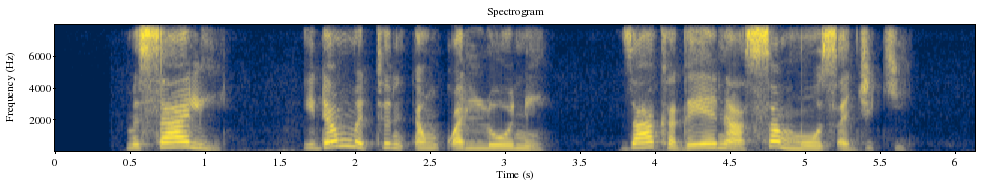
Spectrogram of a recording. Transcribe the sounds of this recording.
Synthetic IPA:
mɪ˨saː˦liː˨ | ʔɪ˨dɐ˦mːʊ˨tʊ˦mɗɐ˦ŋkʷʼɐ˦lːoː˦neː˨ | zaː˦ka˨ɡɐ˦jɐ˦naː˨sɔ˦˨mːoː˦sʼɐ˨d͡ʒɪ˨kʲiː˦

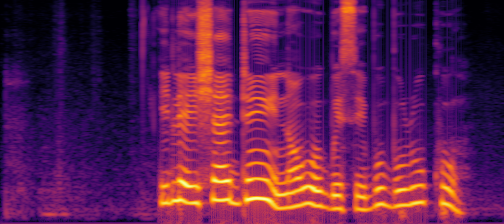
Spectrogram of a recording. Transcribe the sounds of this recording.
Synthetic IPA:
i˧le˦i˧ʃɛ˦dĩ˦i˦˨nã˨˦wo˦˨ɡ͡be˨se˨bu˨˦bu˧ɾu˦ku˦˨

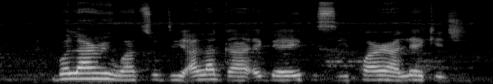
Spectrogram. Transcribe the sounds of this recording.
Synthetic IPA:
bɔ˦la˦ɾĩ˦˨wa˨˦tu˦di˧a˧la˦ɡa˨˦ɛ˧ɡ͡bɛ˧e˦fi˦si˨kʷa˦ɾa˦˨lɛ˦˨ke˨d͡ʒi˨

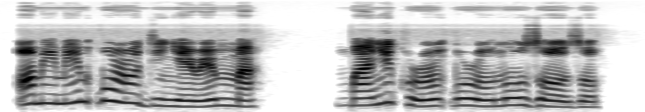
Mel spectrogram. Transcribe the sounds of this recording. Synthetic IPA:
ɔ˦mɪ˨mɪ˨ŋ͡m̩˦k͡pʊ˦ɾʊ˦dɪ˨ɲe˨ɾe˨m̩˦ma˦ | ŋ͡m̩˨ɡ͡ba˨ɲɪ˦kʊ˨ɾʊ˨ŋ͡m̩˦k͡pʊ˦ɾʊ˨nʊ˦zɔ˦ɔ˨zɔ˦

